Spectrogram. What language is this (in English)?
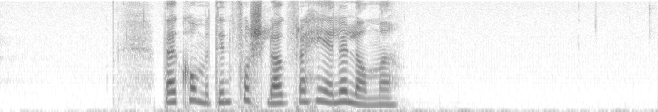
Norwegian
